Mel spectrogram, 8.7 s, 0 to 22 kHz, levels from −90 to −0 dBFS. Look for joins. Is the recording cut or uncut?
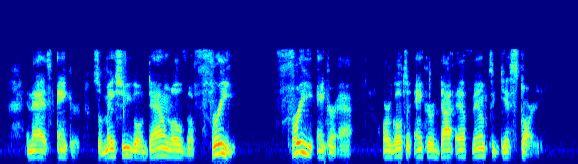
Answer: uncut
